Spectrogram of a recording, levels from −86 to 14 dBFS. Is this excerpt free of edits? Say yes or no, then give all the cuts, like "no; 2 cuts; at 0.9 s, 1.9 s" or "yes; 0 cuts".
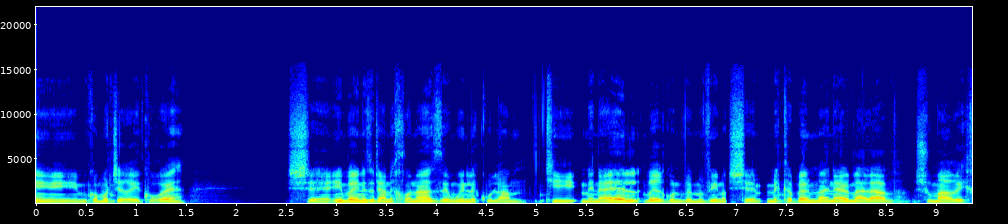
no; 5 cuts; at 1.1 s, 3.4 s, 4.1 s, 6.1 s, 6.9 s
